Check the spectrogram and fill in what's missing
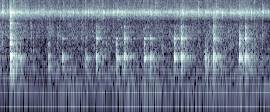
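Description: Vegetables fry quietly in a pan for white sauce pasta, a soft sizzle broken by light scraping and tapping of a utensil stirring them, faint and without speech.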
